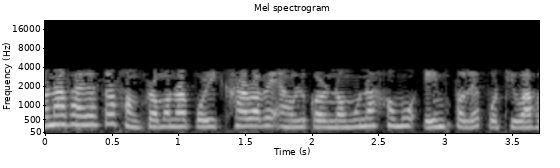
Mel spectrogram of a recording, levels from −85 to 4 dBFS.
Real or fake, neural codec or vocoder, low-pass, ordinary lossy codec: real; none; 3.6 kHz; none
